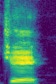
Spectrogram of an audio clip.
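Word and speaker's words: Ghey: last name is pronounced J apparently um it oh right it's SP g g it's spelled ghe y so you you would think her name is gay but it's apparently pronounced Jay but people used to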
